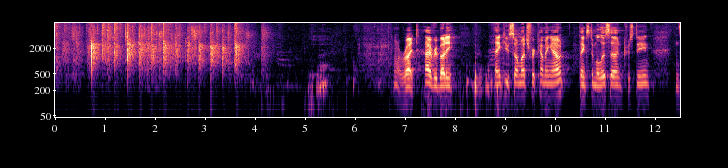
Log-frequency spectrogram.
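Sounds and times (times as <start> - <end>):
bookstore audience applauding to welcome a speaker: 0.0 - 4.0
speech: 6.8 - 8.1, 8.8 - 12.4.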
